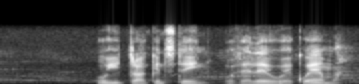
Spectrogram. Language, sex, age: Xhosa, male, 19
